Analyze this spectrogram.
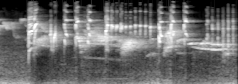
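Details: Lure song of an orange-headed thrush meant to prompt other thrushes to sing: after a brief pause, a burst of loud, high, tumbling notes with buzzy trills and quick sliding whistles, ending in a thinner sustained whistle.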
